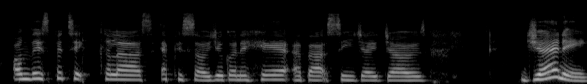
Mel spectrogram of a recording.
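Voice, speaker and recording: The recording is very clean, with a silent background, as a woman speaks in an unremarkable speaking voice. Her medium pitch moves with fairly even intonation at a moderate pace. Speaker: podcast host. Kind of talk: interview.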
